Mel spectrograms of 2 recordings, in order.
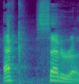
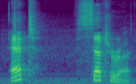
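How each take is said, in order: First: The first syllable ends with a K sound. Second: The first syllable ends with a T sound. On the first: The speaker calls it wrong. "it's like E C K" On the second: The speaker calls it right. "There is no letter K right there"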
